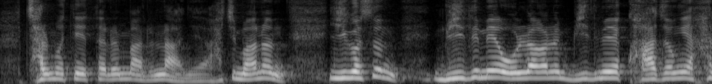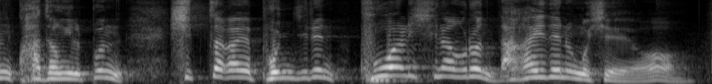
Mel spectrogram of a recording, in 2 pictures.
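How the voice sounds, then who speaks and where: In a very clean recording with a silent background, a man speaks high-pitched at a fairly quick pace, with an animated tone and lively intonation. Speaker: pastor. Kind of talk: sermon. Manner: fast.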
